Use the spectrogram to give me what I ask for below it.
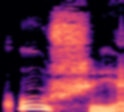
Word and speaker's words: Куши: В отличие от черных собак, куши, от английского кусы, произносится не по правилам, в легендах зеленого цвета.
